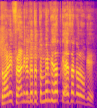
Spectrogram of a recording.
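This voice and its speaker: A man's voice: very high voice, racing, pushed and bright, no echo, exaggerated voice. A man playing an indignant mediator in a staged skit, lecturing and reproaching a family. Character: indignant man scolding a modern bride. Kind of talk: improvised street skit acting.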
